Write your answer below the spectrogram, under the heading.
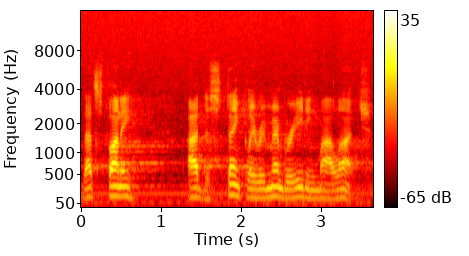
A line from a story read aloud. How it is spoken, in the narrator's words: perplexed ... muttered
